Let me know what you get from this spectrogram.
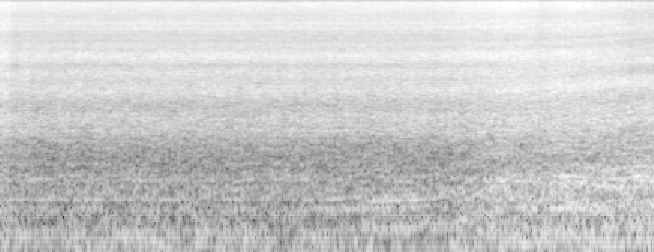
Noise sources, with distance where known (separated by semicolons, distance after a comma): engine of unclear size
